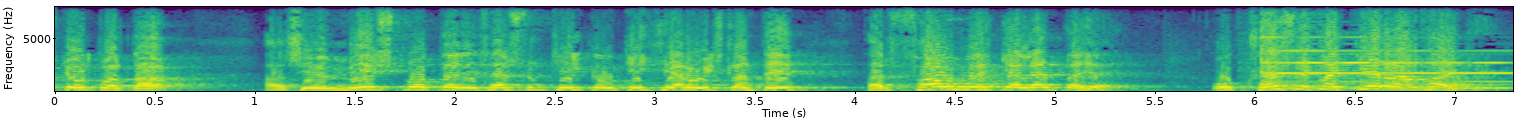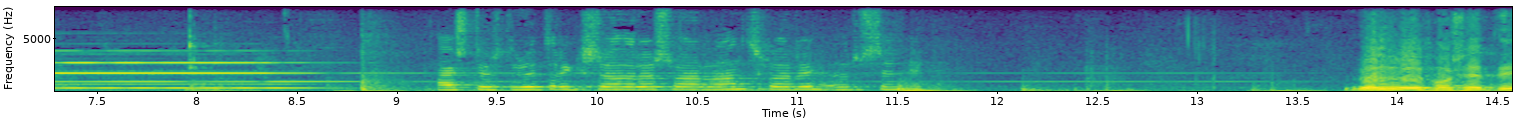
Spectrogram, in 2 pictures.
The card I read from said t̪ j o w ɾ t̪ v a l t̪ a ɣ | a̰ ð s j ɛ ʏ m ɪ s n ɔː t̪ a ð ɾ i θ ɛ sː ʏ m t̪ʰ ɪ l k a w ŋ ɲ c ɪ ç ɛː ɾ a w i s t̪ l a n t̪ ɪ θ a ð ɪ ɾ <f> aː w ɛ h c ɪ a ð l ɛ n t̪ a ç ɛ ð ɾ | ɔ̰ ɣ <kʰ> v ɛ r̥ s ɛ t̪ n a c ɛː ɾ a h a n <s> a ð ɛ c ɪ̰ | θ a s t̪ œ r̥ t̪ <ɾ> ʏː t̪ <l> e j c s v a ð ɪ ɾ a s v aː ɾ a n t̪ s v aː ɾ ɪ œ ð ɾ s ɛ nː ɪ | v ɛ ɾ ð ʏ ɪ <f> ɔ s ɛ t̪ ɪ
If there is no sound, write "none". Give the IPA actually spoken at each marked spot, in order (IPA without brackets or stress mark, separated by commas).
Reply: f, kʰ, θ, ɾ, ɾ, f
